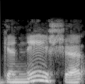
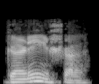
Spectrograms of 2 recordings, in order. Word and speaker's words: Ganesha: So, to give you an example, the word Ganesha is not having that usual N in it. Indeed, it has this rna at the place of N. So, correctly, it is not Ganesha, but rather Ganesha.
